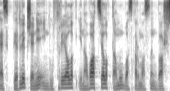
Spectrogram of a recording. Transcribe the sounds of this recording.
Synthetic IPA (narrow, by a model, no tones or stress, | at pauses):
æsɪ̥p̚kʲe̞ɾlɪkʒæne̞ind̪ust̪ɾʲijalˠəqḭnːo̞vat̪sɨjalˠəq̚d̪ɑmubɑsqɑɾmɑsənəɴbɑsʃə̥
